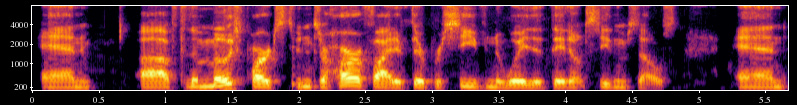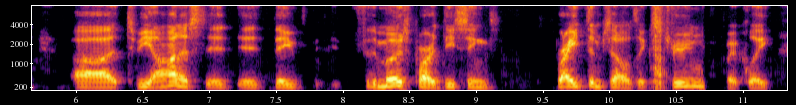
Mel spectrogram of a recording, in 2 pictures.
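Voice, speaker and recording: An American man on a webinar panel, his low voice mellow and dark. He answers in a candid, conversational way full of ums and uhs, heard through a video call microphone. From United States. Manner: conversational, candid, with many fillers.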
